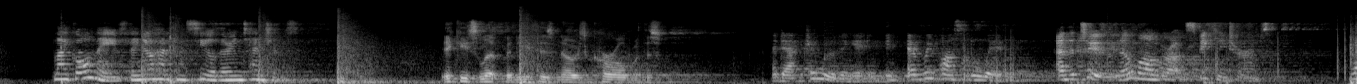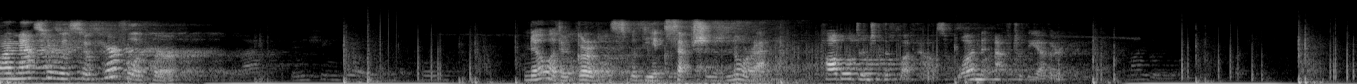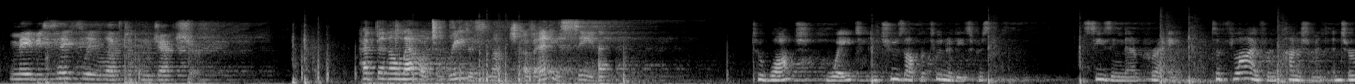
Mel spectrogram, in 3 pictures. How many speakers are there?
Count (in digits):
7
